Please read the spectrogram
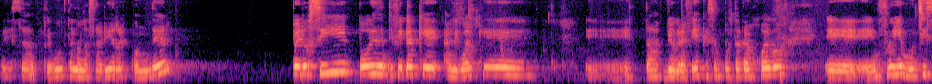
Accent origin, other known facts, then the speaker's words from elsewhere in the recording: Independencia, Santiago Metropolitan Region, Chile; yo me crié en la Juan Antonio Ríos, número 2, Independencia, antes eso era Renca.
